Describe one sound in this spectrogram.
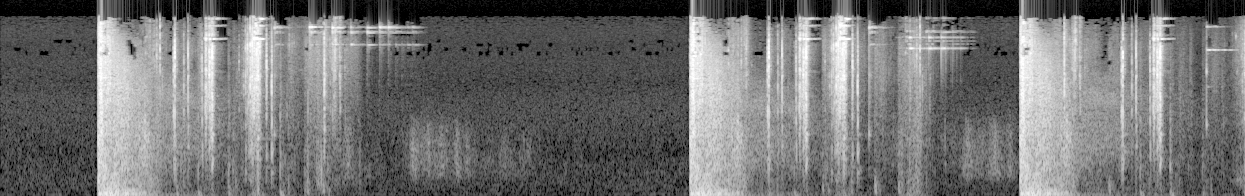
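A sniper rifle fires a loud shot that echoes away.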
